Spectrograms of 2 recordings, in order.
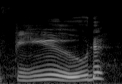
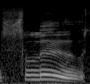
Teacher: we have the u sound like in feud and the ooh sound like in sleuth where my mouth is round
